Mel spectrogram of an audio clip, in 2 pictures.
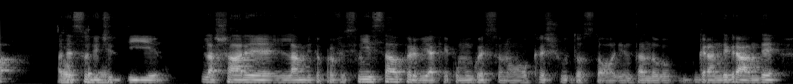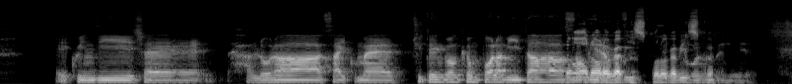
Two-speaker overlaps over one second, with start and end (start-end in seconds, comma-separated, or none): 13.6-15.2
